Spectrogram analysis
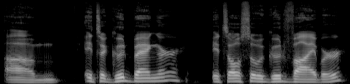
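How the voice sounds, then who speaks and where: A man's voice: medium pitch, moderate pace, fairly bright tone, smooth, dry recording, clean studio sound. A man co-hosting a podcast in casual comedic banter, joking with crude humour. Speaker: podcast co-host.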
